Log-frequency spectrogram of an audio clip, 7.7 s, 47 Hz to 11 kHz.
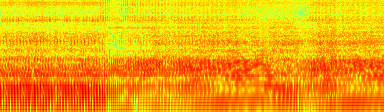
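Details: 1972 Honda CT70 small single, bought at auction with a bogging problem, idling evenly after a brief blip right after the points were readjusted; timing F mark lines up with the notch, idle turned down, no misfire or pinging: normal idle.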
